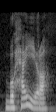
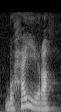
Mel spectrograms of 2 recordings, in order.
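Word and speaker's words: بحيرة: Deuxième mot, Bouhaïra. Bouhaïra. Là, par contre, ce n'est pas le son de la lettre Kha qui est prononcé. En fait, il s'agit de la lettre Ha, qui est ici au milieu.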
